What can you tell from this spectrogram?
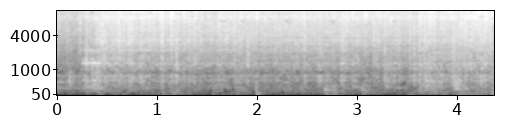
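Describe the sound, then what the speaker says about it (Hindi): Capsicum and sliced vegetables for veg spring rolls roasting over a high flame, a steady loud sizzle with faint stirring scrapes running throughout, no voices. "उनको अपने हाई फ्लेम पर सिर्फ 1 मिनट के लिए रोस्ट करना है"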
